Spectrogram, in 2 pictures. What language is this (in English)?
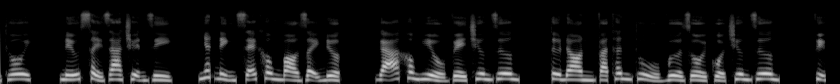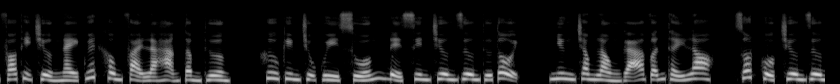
Vietnamese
